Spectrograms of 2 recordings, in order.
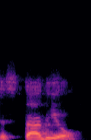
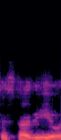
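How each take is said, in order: First: "estadio" said es-TA-dio, the i gliding into o; correct pronunciation. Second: "estadio" said es-ta-DÍ-o, the i and o split apart; wrong stress. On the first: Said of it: "es estadio". ("estadio" bien pronunciado, es-TA-dio) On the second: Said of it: "no es estadio". ("estadio" mal acentuado, es-ta-DÍ-o) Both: Shown as a demonstration.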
